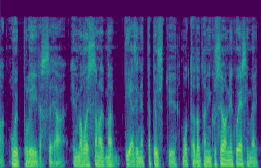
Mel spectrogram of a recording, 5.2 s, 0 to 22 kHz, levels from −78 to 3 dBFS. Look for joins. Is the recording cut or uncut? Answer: cut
